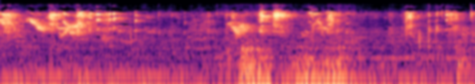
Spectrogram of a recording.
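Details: Budgerigars eating soft food chatter in quick, high, scratchy warbles and chirps, with soft ticking in between.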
